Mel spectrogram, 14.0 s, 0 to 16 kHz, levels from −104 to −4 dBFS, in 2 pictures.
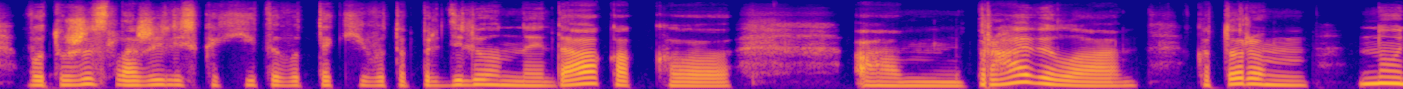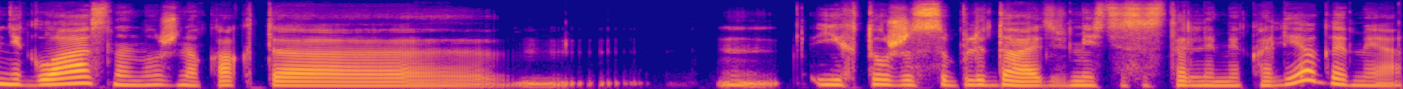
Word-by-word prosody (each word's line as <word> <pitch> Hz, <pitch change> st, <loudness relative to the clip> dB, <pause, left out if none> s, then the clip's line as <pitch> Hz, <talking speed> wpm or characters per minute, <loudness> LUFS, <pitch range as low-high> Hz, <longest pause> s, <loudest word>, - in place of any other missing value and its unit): вот 180 Hz, 0 st, -3 dB
уже 190 Hz, +4 st, +6 dB
сложились 190 Hz, 0 st, +3 dB
какие-то 180 Hz, 0 st, -8 dB
вот 170 Hz, 0 st, -8 dB
такие 175 Hz, 0 st, -7 dB
вот 170 Hz, 0 st, -9 dB
определённые, 180 Hz, -1 st, -4 dB
да, 190 Hz, +10 st, +4 dB
как, 180 Hz, -2 st, -1 dB, 0.2 s
э 150 Hz, -1 st, -2 dB, 0.6 s
эм 155 Hz, -2 st, -4 dB
правила, 205 Hz, -, +1 dB, 0.4 s
которым, 195 Hz, -3 st, -1 dB, 0.4 s
ну, 255 Hz, -, +3 dB
негласно 215 Hz, 0 st, +3 dB
нужно 185 Hz, -1 st, -2 dB
как-то, 175 Hz, -1 st, -4 dB, 1.1 s
э -, -, -19 dB
м 230 Hz, +2 st, -13 dB, 0.8 s
м 230 Hz, +4 st, -9 dB, 0.2 s
их 200 Hz, -1 st, -3 dB
тоже 200 Hz, -2 st, +5 dB
соблюдать 180 Hz, -2 st, +5 dB
вместе 170 Hz, 0 st, -1 dB
с 170 Hz, -, +6 dB
остальными 170 Hz, -1 st, -1 dB
коллегами. 215 Hz, -, -3 dB
180 Hz, 120 wpm, -25 LUFS, 170-205 Hz, 1.1 s, уже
